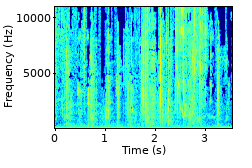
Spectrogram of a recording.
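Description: Crumbly pastry crackles and rustles as fingers break it apart.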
